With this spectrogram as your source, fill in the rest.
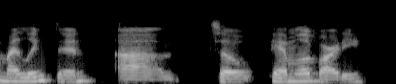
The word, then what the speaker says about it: Bardhi: Um, so Pamela Barty, P A M A, last name Barty, rhymes with party, but not spelled that way.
